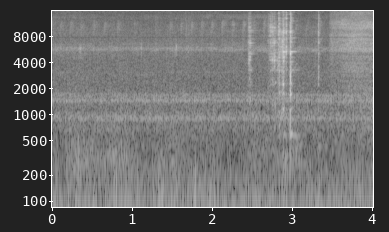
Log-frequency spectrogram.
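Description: A few light metallic clicks and clinks about two and a half to three seconds in, from the snuffer lid and fittings of a small brass alcohol burner being handled to put out its flame, over a faint steady low rumble.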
